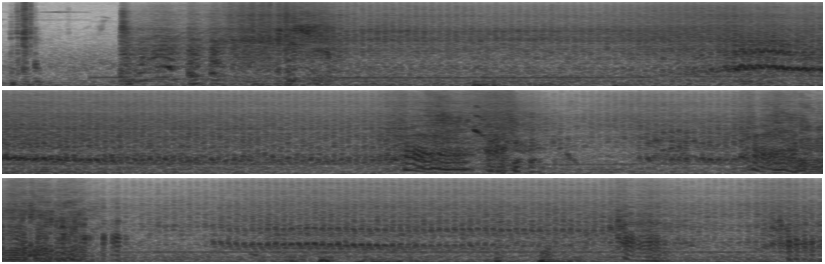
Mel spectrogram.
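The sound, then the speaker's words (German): A car engine revs through its exhaust, a steady rumble broken by a few loud, rough bursts of throttle. “Der Auspuff ist vielleicht auch zu dreckig. Dass man einen im Endeffekt mit wenig Gas viel Sound hat, wer weiß.”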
